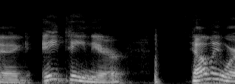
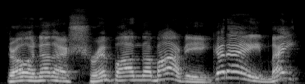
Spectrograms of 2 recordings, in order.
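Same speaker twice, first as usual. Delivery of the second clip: high, exaggerated Aussie twang; hammed-up Australian accent; 5 semitones higher than usual. Shown as a demonstration. Host proving to co-host he can do it, mock Australian accent. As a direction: show off a bad Australian accent. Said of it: "I could do Australian".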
